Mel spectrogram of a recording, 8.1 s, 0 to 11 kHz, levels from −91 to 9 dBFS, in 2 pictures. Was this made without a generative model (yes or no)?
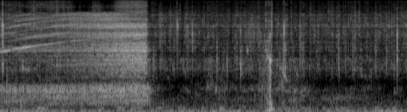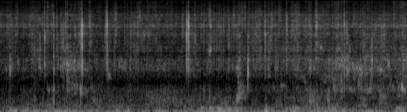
no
